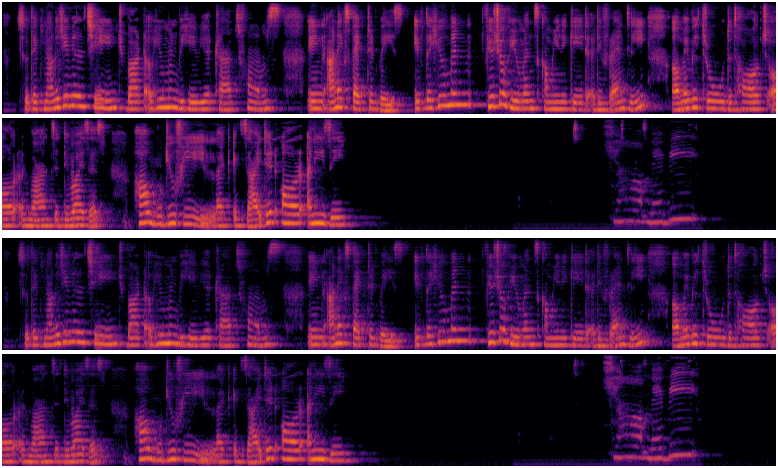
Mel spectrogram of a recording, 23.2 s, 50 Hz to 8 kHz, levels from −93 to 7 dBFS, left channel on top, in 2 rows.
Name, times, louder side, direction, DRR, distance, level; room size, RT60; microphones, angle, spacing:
voice 1, 0.2-16.8, left 3 dB, 60° left, 0.6 m, -30 dB
voice 2, 20.6-22.1, right 3 dB, 35° right, 0.5 m, -43 dB
19.0 x 6.3 x 8.3 m
head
